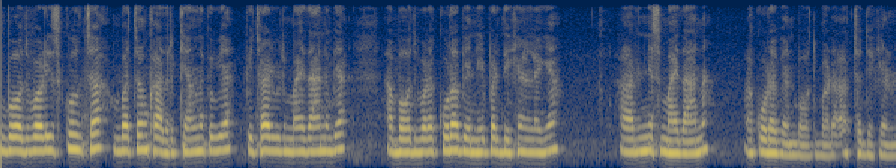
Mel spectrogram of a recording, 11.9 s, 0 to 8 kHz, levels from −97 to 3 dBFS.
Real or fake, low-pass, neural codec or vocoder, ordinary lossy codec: real; 7.2 kHz; none; none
